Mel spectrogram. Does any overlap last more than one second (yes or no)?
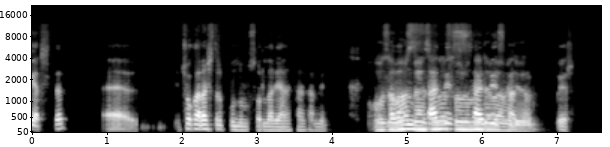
yes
